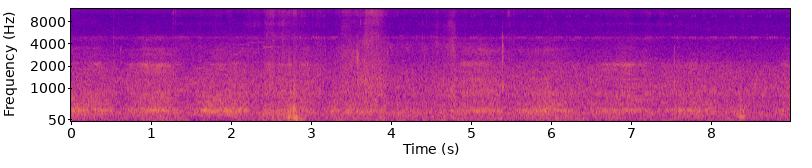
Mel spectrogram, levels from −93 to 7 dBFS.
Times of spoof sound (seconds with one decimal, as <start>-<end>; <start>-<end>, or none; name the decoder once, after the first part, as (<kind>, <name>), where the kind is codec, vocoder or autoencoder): 1.3-2.0 (codec, SNAC); 6.6-7.5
